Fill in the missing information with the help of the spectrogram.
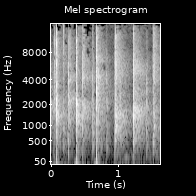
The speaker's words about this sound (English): So congrats to him. Absolutely. Golf clap, everybody.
